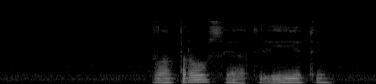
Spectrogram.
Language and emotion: Russian, sad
